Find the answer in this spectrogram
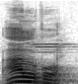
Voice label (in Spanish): "algo", Peru Cuzco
